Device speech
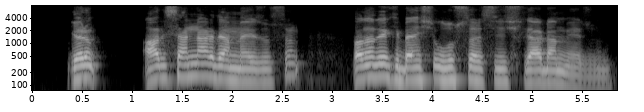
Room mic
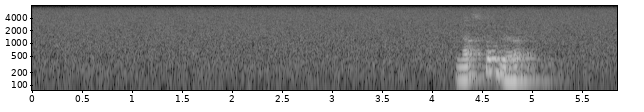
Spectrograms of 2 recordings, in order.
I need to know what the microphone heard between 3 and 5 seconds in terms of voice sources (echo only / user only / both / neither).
user only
